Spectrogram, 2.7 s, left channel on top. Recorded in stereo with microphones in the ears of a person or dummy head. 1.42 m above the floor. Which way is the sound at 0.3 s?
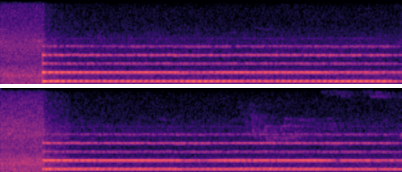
35° left (ahead or behind).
